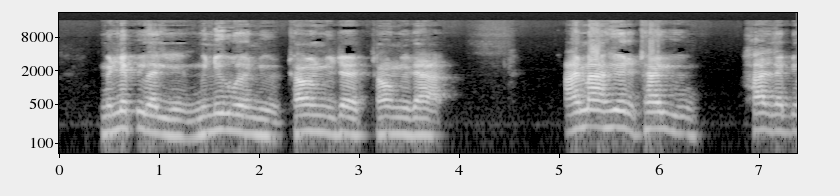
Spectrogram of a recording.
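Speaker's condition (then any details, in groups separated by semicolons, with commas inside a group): Cerebral palsy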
